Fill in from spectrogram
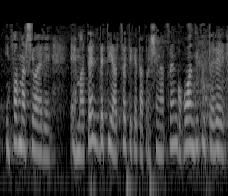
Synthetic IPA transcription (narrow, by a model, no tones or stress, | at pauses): iɱfo̞ɾmasio̞ae̞ɾe̞ː | mat̪e̞mbe̞t̪iaɾt͡se̞t̪ike̞t̪apɾe̞sionat͡se̞ŋɡo̞ɣ̞o̞and̪it̪ut̪e̞ɾe̞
